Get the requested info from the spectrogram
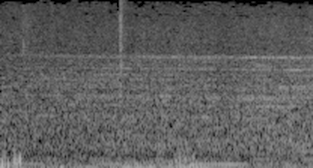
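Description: Low, steady rumble of a motor vehicle running nearby, with a faint engine tone in the second half.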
